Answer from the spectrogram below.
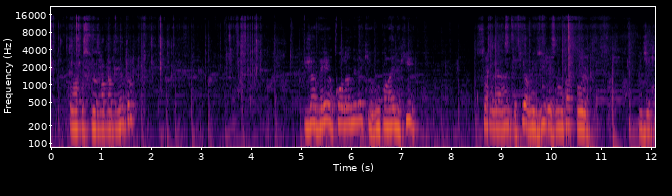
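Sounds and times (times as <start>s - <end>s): wires rustling: 0.0s - 6.0s, 8.6s - 11.6s
faint background music: 0.0s - 12.0s.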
